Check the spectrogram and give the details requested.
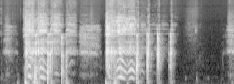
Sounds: Laughter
